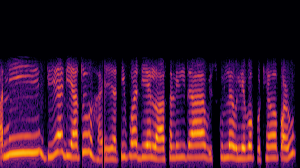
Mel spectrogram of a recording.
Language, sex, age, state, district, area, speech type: Assamese, female, 45-60, Assam, Sivasagar, rural, conversation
